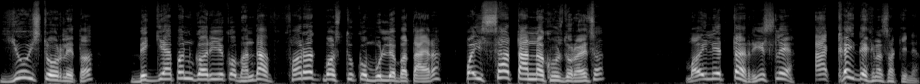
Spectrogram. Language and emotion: Nepali, angry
